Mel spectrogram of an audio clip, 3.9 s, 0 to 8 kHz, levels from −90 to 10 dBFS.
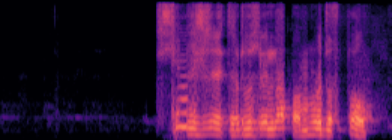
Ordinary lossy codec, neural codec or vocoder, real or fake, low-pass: none; codec, 16 kHz in and 24 kHz out, 0.6 kbps, FireRedTTS-2 codec; fake; 7.2 kHz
